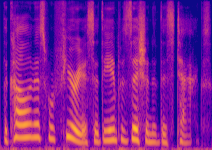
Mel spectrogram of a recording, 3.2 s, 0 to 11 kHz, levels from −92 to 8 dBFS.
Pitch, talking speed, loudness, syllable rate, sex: 225 Hz, 190 wpm, -18 LUFS, 5.6 syllables/s, female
